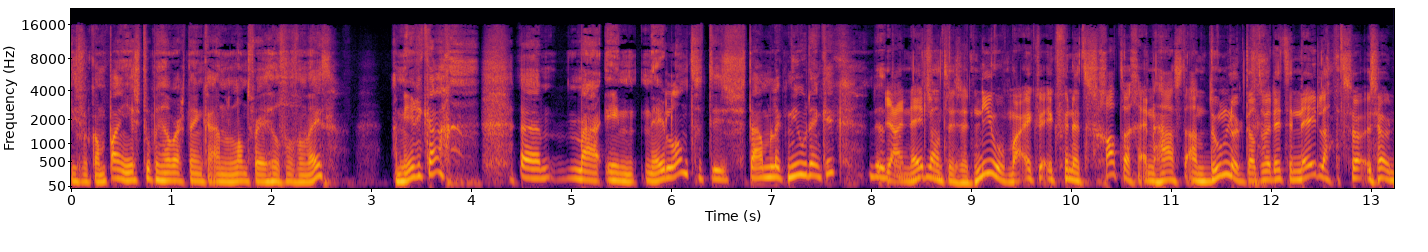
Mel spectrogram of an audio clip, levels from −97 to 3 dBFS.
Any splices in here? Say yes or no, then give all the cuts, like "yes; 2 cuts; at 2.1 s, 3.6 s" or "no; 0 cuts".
no; 0 cuts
